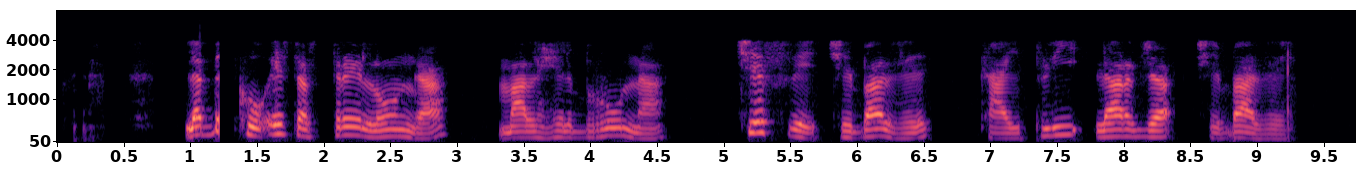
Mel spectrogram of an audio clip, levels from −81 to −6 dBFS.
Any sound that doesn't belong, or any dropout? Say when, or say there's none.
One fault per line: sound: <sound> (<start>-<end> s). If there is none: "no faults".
sound: dropout (1.2-1.3 s)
